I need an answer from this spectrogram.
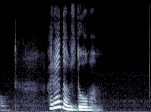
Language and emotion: Russian, sad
